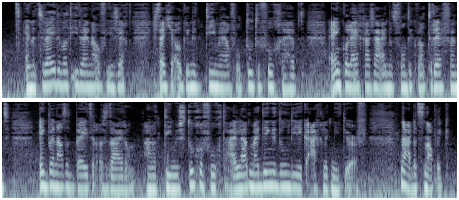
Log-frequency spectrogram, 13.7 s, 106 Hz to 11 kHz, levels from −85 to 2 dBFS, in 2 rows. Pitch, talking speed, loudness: 165 Hz, 240 wpm, -19 LUFS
